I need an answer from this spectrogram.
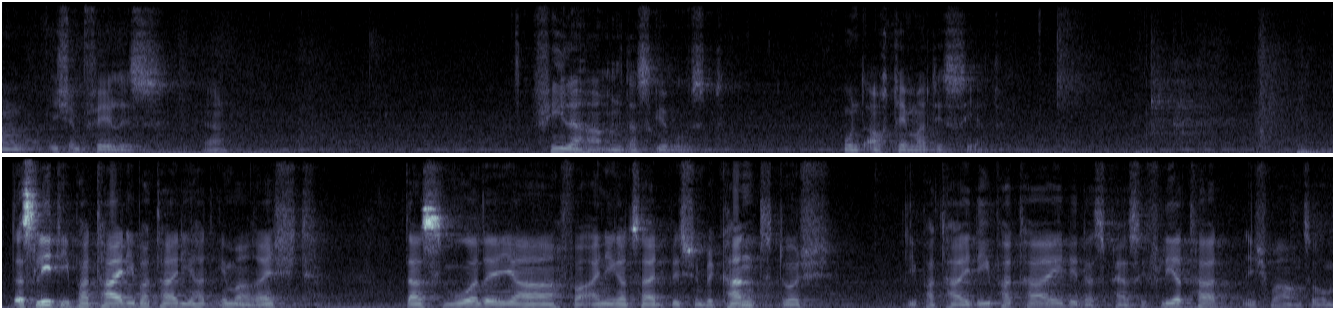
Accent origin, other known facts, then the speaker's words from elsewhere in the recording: Stuttgart, Baden-Württemberg, Germany; ich komme aus Stuttgart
